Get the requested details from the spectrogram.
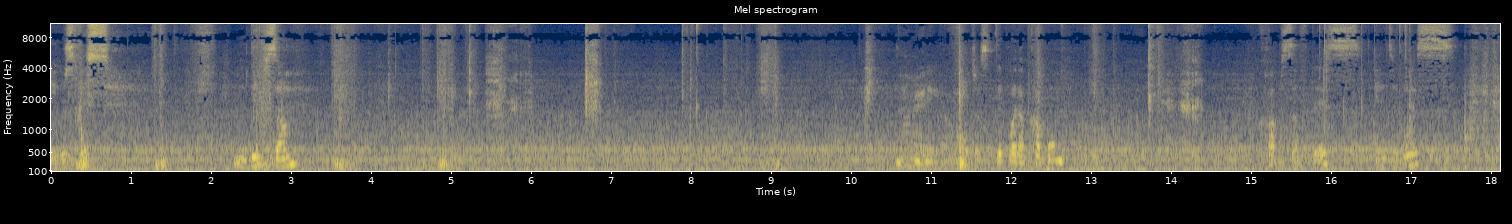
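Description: A ladle scoops thick liquid from a pot.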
